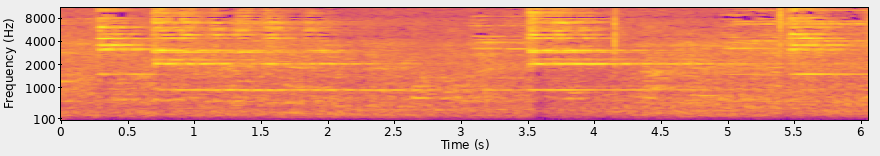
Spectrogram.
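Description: Hanging temple bells struck several times. Each strike rings on with clear, steady high tones that overlap the next, over the murmur of a crowd.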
